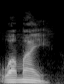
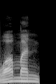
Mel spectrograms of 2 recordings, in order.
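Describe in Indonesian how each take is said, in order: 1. Bunyi n menyatu dengan bunyi y. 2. Bunyi n diucapkan dengan jelas. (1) "dia wamai" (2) "nggak mungkin baca waman"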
